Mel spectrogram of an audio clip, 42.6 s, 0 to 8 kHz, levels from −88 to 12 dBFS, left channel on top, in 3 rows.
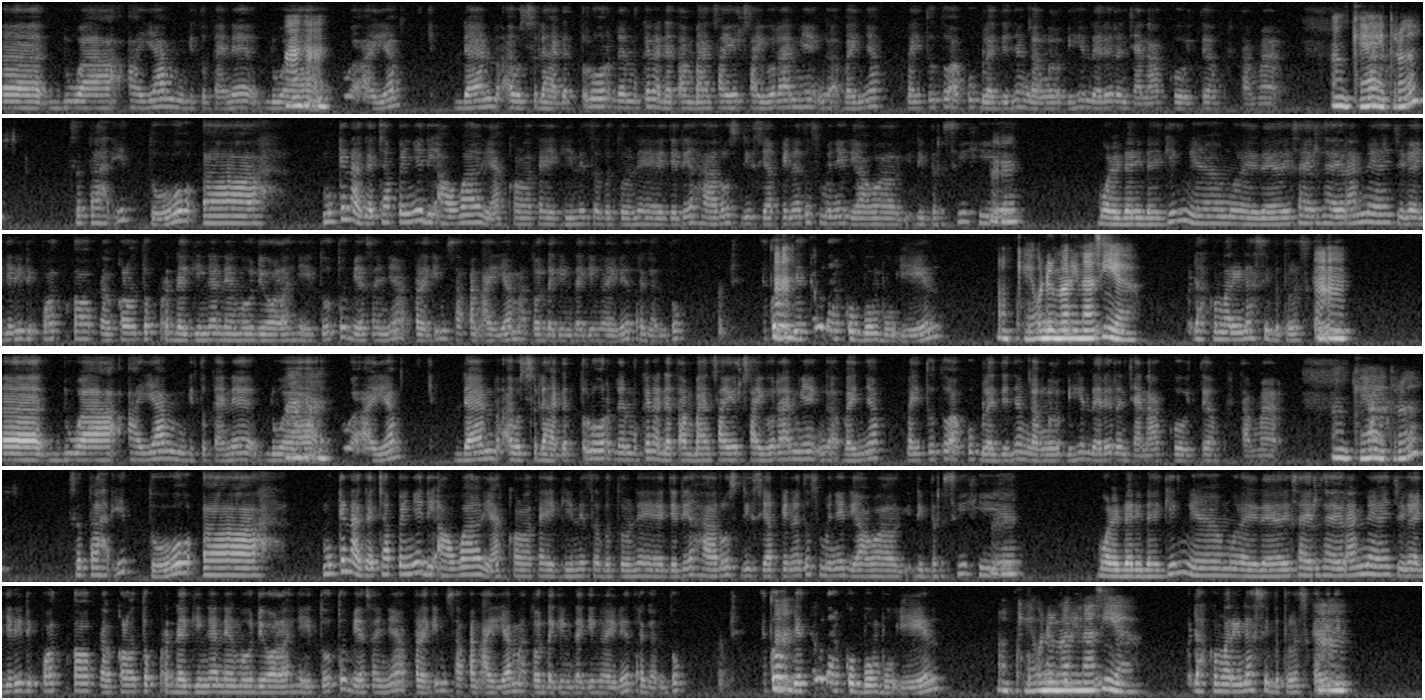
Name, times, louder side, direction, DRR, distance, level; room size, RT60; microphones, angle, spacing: voice 1, 0.0-3.2 3.4-4.0 4.5-8.8 9.0-13.3 13.7-13.9 14.9-17.0 17.4-24.3 25.2-35.2 36.1-37.8 38.8-39.4 40.3-41.8, right 3 dB, 30° right, 0.9 m, -28 dB
voice 2, 2.8-3.2 13.3-14.2 24.1-24.4 36.1-36.3 38.4-39.8 41.5-41.8, left 2 dB, 55° left, 0.8 m, -19 dB
8.9 x 3.6 x 4.1 m
head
